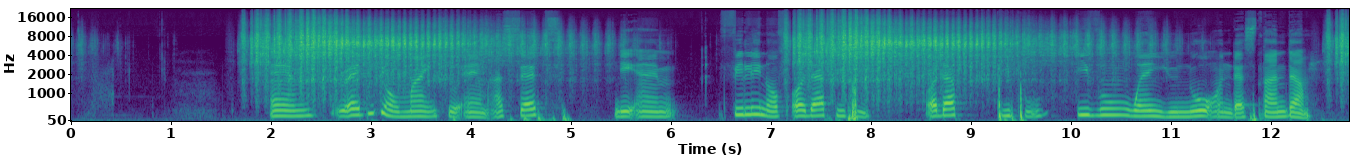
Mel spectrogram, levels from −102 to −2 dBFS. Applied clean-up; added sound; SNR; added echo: none; Rattle (instrument); 0 dB; none.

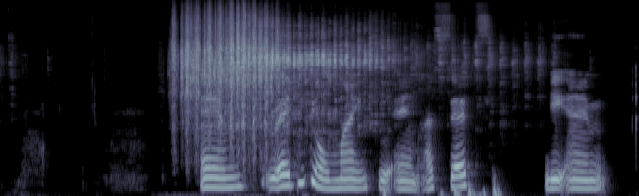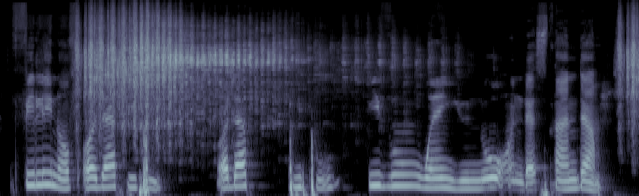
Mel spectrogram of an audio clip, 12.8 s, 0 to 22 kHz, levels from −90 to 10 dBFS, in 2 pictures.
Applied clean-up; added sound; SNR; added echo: classical method log-MMSE.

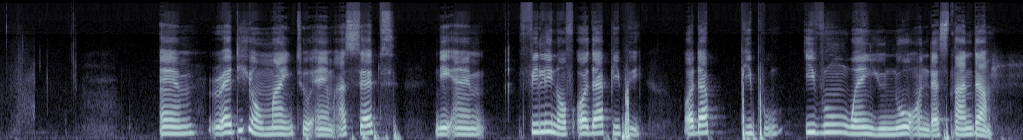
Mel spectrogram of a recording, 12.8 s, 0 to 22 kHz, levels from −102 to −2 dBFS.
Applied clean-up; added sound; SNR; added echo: none; none; none; none.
